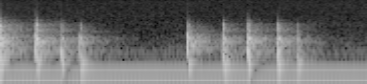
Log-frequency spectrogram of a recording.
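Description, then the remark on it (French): Knocking on a bedroom door: a quick group of three raps, a pause, then a second burst of five knocks, sharp with a slight wooden resonance, and no voices. “L'on frappe à sa porte.”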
